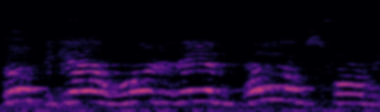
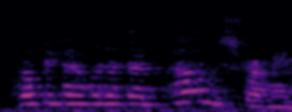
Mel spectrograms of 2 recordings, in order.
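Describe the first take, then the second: First: It is read in a Southern accent. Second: It is read in a plain accent.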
